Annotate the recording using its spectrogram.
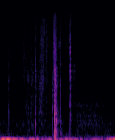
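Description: A card slides and flips on a cloth.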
